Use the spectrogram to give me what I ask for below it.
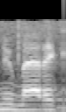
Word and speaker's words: pneumatic: Our word pneumatic, you know, the P is silent. Our word pneumatic comes from this.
